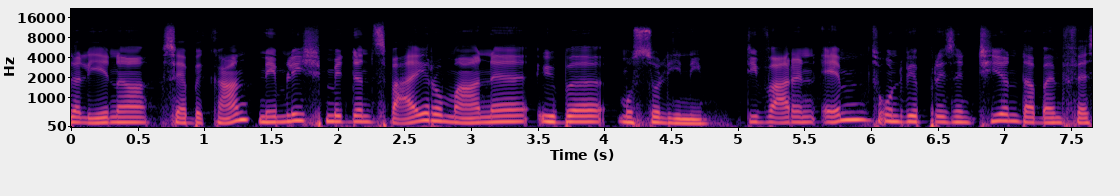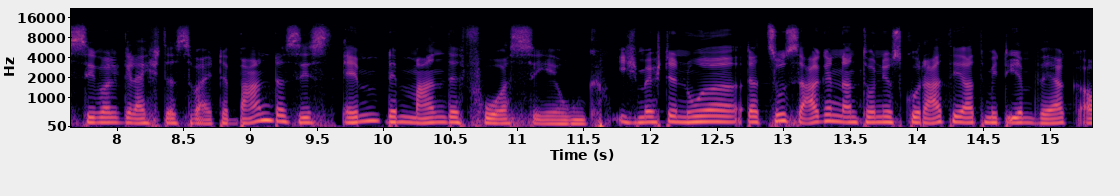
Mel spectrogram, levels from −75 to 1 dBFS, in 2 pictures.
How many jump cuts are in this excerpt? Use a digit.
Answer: 3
